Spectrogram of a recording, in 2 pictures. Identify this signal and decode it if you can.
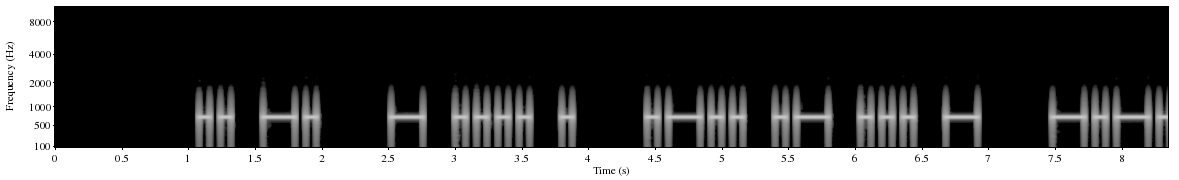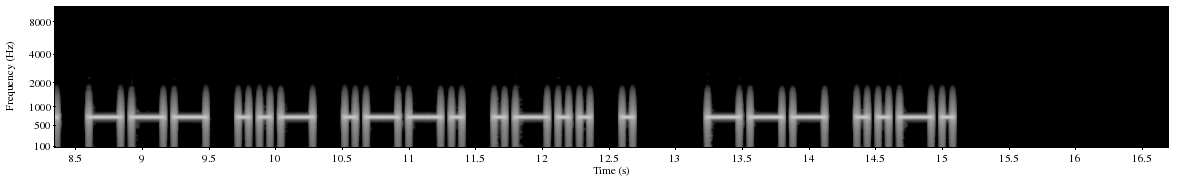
Morse code, heard as a keyed tone, about 14 wpm, 700 Hz. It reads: IN THE LAST COUPLE OF
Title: Sets of 5 Words 15wpm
